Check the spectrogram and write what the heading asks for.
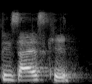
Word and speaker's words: Biesalski: It's pronounced Biesalski.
